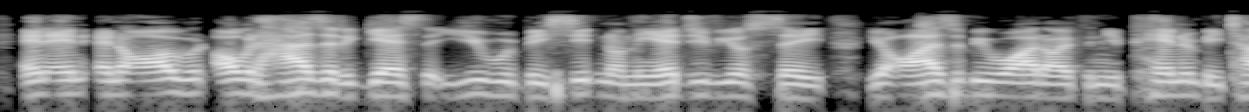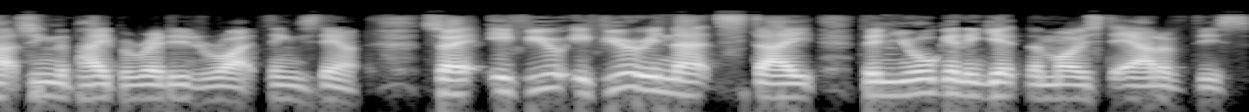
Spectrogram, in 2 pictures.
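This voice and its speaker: A man with an Australian accent talks at a fairly quick pace in a medium pitch, energetic in tone, with ordinary pitch variation and hardly any pauses. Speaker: business coach. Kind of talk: webinar presentation. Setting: online webinar, wireless headset, standing. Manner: loud.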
